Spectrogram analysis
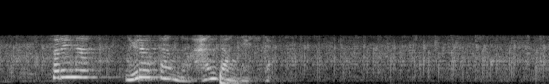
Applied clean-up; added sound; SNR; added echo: none; Writing; 6 dB; reverberation time 0.9 s.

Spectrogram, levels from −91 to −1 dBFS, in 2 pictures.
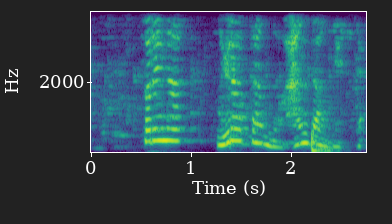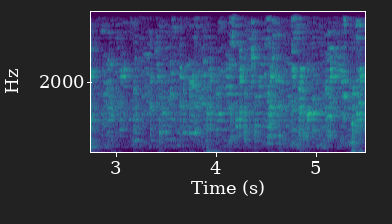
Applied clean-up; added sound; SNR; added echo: classical method WPE with log-MMSE.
